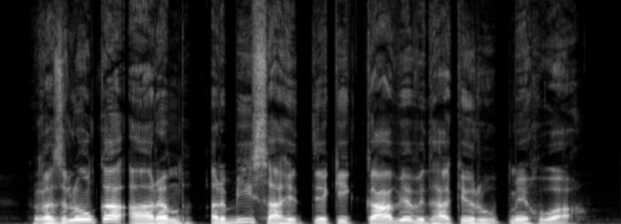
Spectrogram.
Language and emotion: Hindi, neutral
